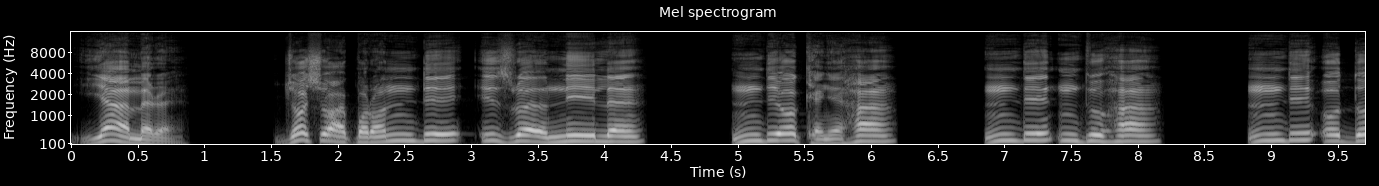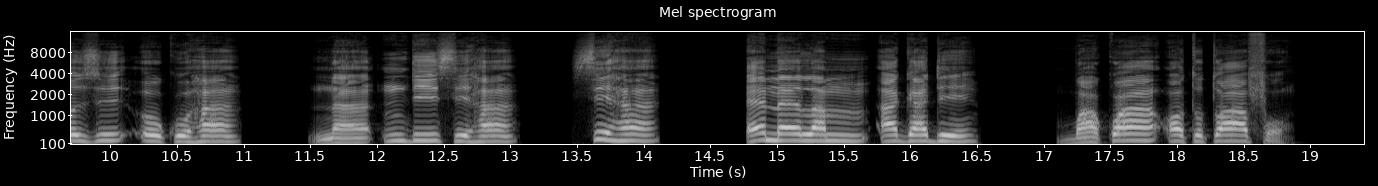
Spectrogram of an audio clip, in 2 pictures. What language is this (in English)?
Igbo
